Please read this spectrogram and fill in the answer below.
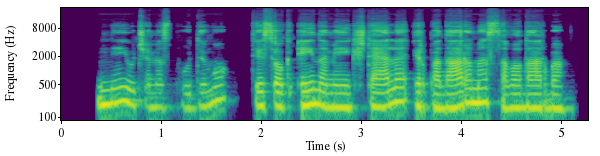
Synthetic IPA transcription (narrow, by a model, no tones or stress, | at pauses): nʲɛjɛʊt͡ʃʲɛmʲɛspɔʊd̪ʲɪmuː | t̪ʲiɛsʲoːkɛɪnɐmʲɛɛɪkʃʲt̪ʲæːlʲɛʔɪɾpɐd̪ɑːɾoːmʲɛsɑːʋoːd̪ɑˑɾbɐ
